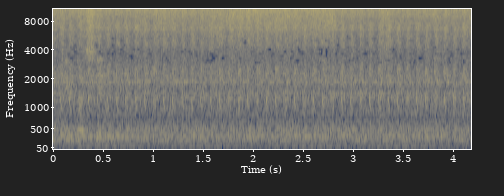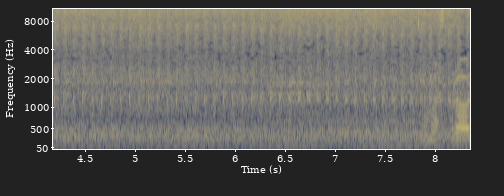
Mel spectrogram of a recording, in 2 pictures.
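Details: Mabe washer-dryer tower that is noisy in the spin cycle and leaks water during the wash: a loud, steady rumbling drone with a rough mechanical undertone. The transmission bearings are worn and the basket is completely loose; damping problems are also suspected.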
